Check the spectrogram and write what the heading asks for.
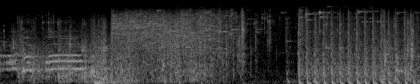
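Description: A loud crash of noise about a second in, then rapid automatic gunfire from about three seconds in, heard from a TV drama's soundtrack.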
